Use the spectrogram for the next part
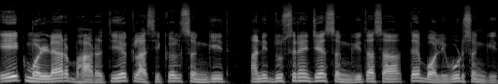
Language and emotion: Goan Konkani, neutral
